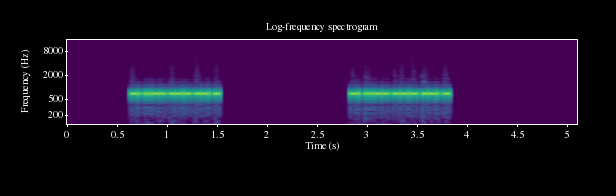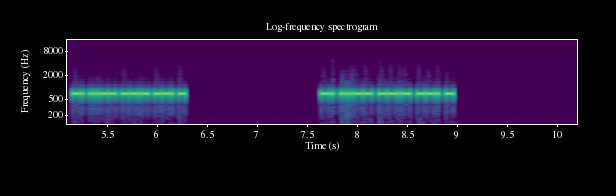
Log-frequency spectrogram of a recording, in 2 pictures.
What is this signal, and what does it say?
Morse code, heard as a keyed tone, about 64 wpm, 700 Hz. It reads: N3QGT N3QGT N3QGT N3QGT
